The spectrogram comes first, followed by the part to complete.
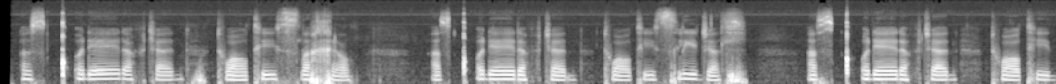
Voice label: lushootseed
